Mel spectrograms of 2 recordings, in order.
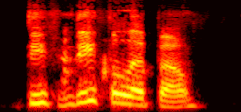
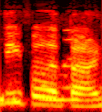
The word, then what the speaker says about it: DiFillippo: Close. DiFillippo. Kim DiFillippo. Nobody gets it right.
